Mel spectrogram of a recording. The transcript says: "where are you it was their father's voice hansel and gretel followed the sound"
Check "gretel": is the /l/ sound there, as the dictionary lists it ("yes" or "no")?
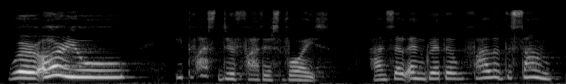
yes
